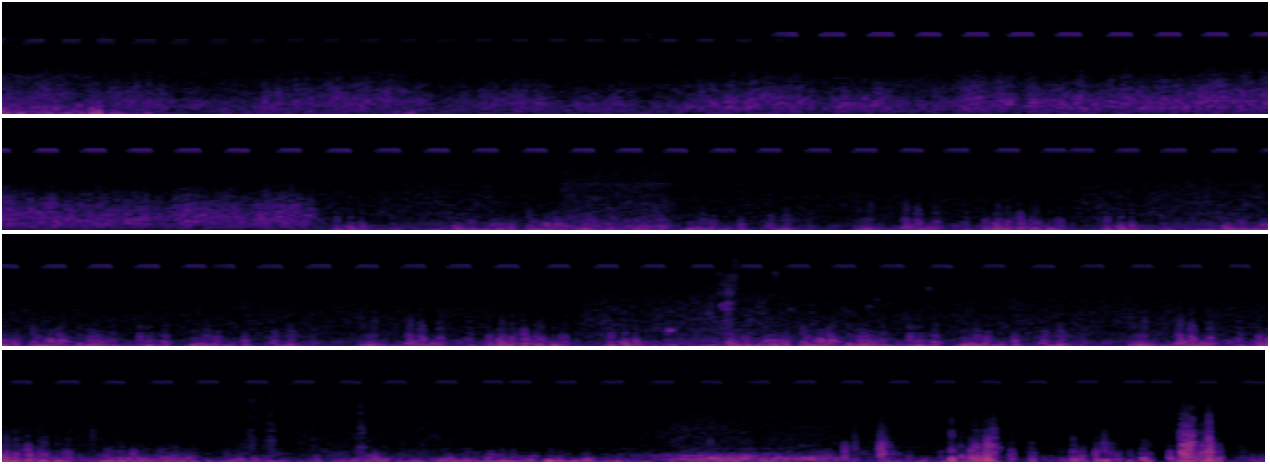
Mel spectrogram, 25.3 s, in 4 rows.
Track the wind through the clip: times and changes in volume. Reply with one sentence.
The wind can be heard from 0.0 to 25.2 s, getting louder.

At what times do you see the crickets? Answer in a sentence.
You can hear the crickets from 0.0 to 25.2 s.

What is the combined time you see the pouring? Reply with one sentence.
The pouring can be heard for 2 seconds in total.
